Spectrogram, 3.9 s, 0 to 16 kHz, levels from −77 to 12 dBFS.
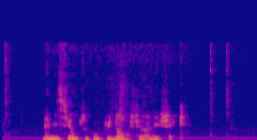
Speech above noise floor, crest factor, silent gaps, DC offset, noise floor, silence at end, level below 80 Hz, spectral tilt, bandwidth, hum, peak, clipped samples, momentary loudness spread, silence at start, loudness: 29 dB; 18 dB; none; under 0.1%; -54 dBFS; 0.45 s; -40 dBFS; -6.5 dB/octave; 11.5 kHz; none; -8 dBFS; under 0.1%; 21 LU; 0.05 s; -26 LUFS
